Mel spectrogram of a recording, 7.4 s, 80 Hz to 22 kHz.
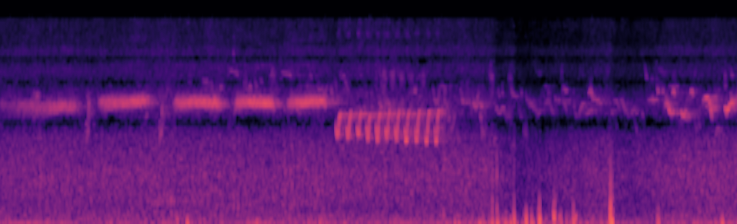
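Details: Nightingale song recorded 30 April 2021: five long, level, pure whistles repeated about every half second, then a fast, even, buzzy trill of rapid notes, ending in varied chirps and ticks. A low rumble sits underneath.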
